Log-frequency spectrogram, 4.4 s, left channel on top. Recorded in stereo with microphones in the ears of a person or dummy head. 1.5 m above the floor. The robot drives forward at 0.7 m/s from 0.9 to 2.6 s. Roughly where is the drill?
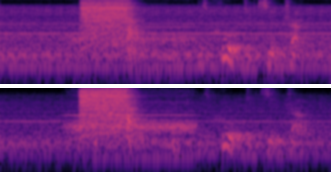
Right.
